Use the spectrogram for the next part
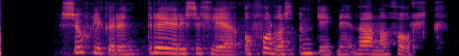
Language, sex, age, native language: Icelandic, female, 20-29, Icelandic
